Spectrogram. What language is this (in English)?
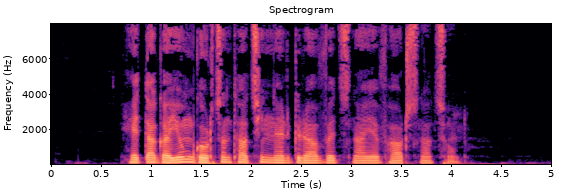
Armenian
